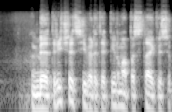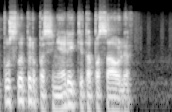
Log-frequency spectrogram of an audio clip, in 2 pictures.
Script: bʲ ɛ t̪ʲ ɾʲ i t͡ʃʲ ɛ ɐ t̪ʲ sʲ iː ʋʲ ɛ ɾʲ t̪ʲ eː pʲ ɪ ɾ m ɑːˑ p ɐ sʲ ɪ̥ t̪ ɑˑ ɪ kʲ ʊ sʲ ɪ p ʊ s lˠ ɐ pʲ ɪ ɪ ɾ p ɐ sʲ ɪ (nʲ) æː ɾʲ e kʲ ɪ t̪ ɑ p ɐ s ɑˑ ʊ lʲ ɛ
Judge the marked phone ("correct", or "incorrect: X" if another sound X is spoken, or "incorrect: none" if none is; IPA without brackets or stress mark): correct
